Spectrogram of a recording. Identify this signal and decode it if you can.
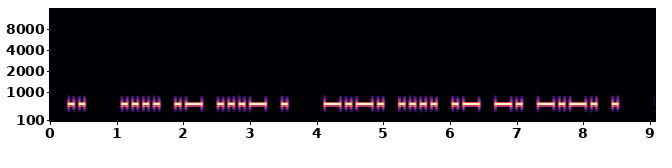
Morse code, heard as a keyed tone, about 15 wpm, 610 Hz. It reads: I HAVE CHANCE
